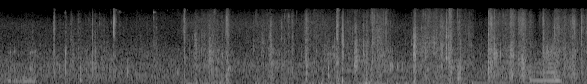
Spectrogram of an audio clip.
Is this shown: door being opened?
no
